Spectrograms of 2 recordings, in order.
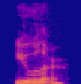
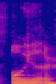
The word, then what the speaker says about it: Euler: 我后来发现它好像好像念作 Euler Hack，Euler，我之前也是以为是 Euler。我也不知道为什么它是发音是 Euler。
